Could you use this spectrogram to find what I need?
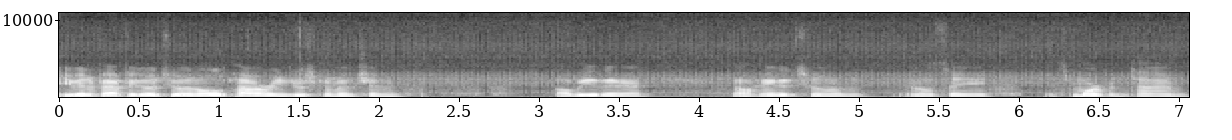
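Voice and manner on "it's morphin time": deadpan, flat monotone with no inflection at all. Speaker acts out what he'll say handing over an item to sign, flat monotone. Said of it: "Just like that, all monotone and everything".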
